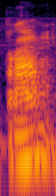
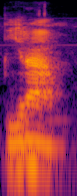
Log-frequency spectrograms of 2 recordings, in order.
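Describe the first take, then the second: First: It is said as one syllable, pram. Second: It is said as two syllables, piram. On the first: "bisa dibaca sebagai pram" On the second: "bisa dibaca sebagai piram"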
